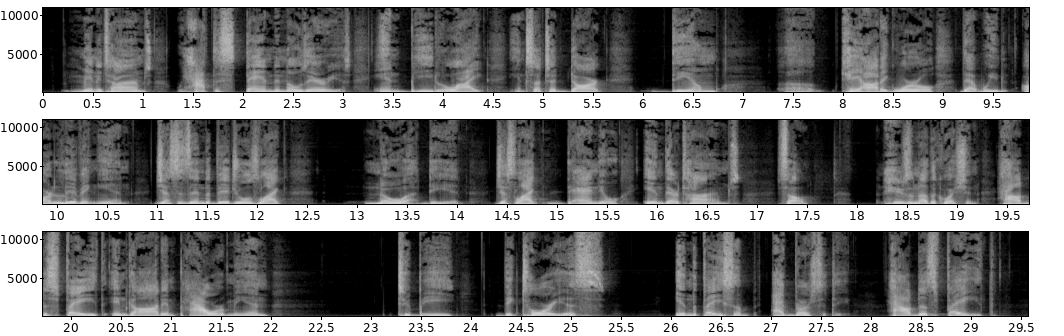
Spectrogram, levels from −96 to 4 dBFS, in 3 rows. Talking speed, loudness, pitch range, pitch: 120 wpm, -20 LUFS, 125-160 Hz, 140 Hz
